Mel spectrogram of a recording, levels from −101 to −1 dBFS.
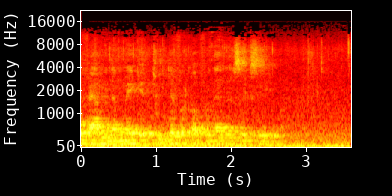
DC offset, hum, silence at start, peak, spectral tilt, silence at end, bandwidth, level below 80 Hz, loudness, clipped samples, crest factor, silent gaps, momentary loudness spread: under 0.1%; none; 0 s; -6 dBFS; -5 dB/octave; 0 s; 13 kHz; -30 dBFS; -23 LUFS; under 0.1%; 16 dB; none; 12 LU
